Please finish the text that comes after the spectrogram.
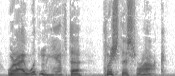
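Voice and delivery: ordinary delivery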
